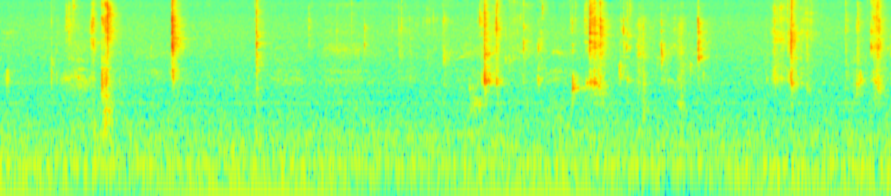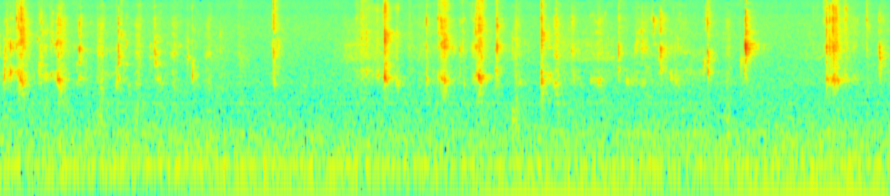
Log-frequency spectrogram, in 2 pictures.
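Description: Close-miked eating of a sauced seafood boil: wet chewing, lip smacks and sharp mouth clicks that come in irregular clusters, with quieter stretches between them.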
